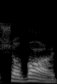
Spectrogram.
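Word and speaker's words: שָׁבַר: The only reason there's a dagish in the bait is because we have a closed syllable just before it. This is the sheen ends the syllable. So there's no vowel sound in front of this big ad kifat letter. So he gets his weak dagish.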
